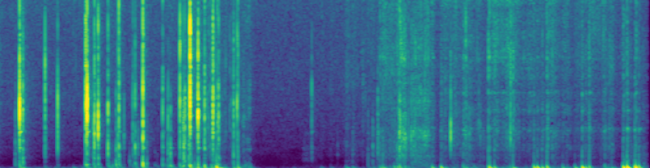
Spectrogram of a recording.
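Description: Clear plastic air-column packaging, an inflated air-cushion sheet of hollow tubes, is held in both hands and squeezed and crinkled with the fingers. Dense bursts of crackling and soft low thumps come in two flurries separated by a brief near-silent pause, with most of the energy down in the lows.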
